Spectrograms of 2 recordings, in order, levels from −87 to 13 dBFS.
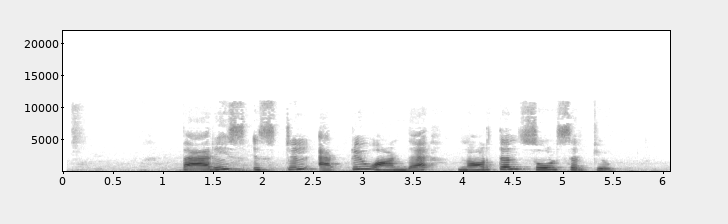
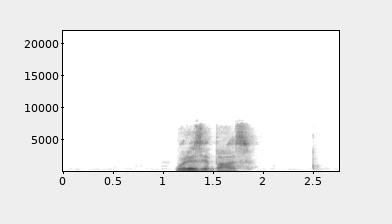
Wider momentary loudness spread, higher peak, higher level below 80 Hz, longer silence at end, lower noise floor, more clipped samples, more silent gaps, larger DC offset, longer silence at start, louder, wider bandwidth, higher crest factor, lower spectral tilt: about the same, 13 LU vs 13 LU; first, -8 dBFS vs -14 dBFS; first, -68 dBFS vs -82 dBFS; second, 0.6 s vs 0.9 s; second, -62 dBFS vs -83 dBFS; neither; neither; neither; about the same, 1.2 s vs 1.15 s; first, -24 LUFS vs -32 LUFS; first, 11.5 kHz vs 8 kHz; second, 16 dB vs 22 dB; about the same, -4.5 dB/octave vs -4.5 dB/octave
